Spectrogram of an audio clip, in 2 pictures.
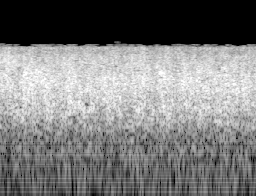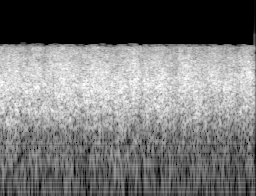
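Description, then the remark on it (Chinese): A crowd applauds for the Lord, a dense, even wash of clapping that holds at the same level from start to finish, with no voices over it. “给点掌声我们的主。”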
